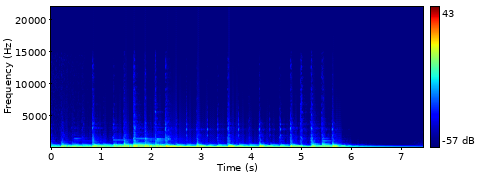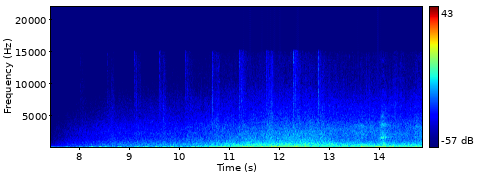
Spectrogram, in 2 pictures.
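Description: A short stretch of music fades out, then Pacific Ocean waves wash steadily onto a shore just north of Whangarei Heads, Bream Head, a broad continuous roar of surf that swells and recedes, loud, with no voices.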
